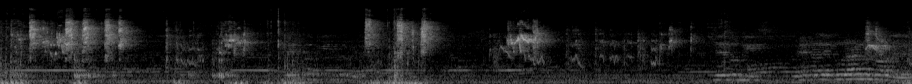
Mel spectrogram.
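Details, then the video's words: Budgies chattering with scratchy chirps and squawks in bursts, separated by quieter pauses, with soft background noise and a low murmur near the end. "Budgies Sounds| Budgies Chirping sound"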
